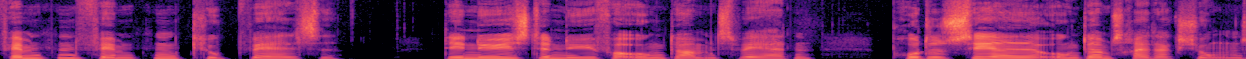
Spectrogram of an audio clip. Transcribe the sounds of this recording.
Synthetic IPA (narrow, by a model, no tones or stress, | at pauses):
femd̥n̩femd̥n̩kʰlub̥ʋæɐl̩sð̩ˠ | d̥e̝nyːsd̥ənyːfɒ̽ʔɔ̽ŋd̥ɒ̽m̰n̩ˠsʋæɐd̥n̩ | pʰʁo̝d̥use̝̰ːɐð̞̩ˠæʔɔ̽ŋd̥ɒ̽msʁɛɾ̥ɑ̈ɡ̥ɕo̝̰ːnn̩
